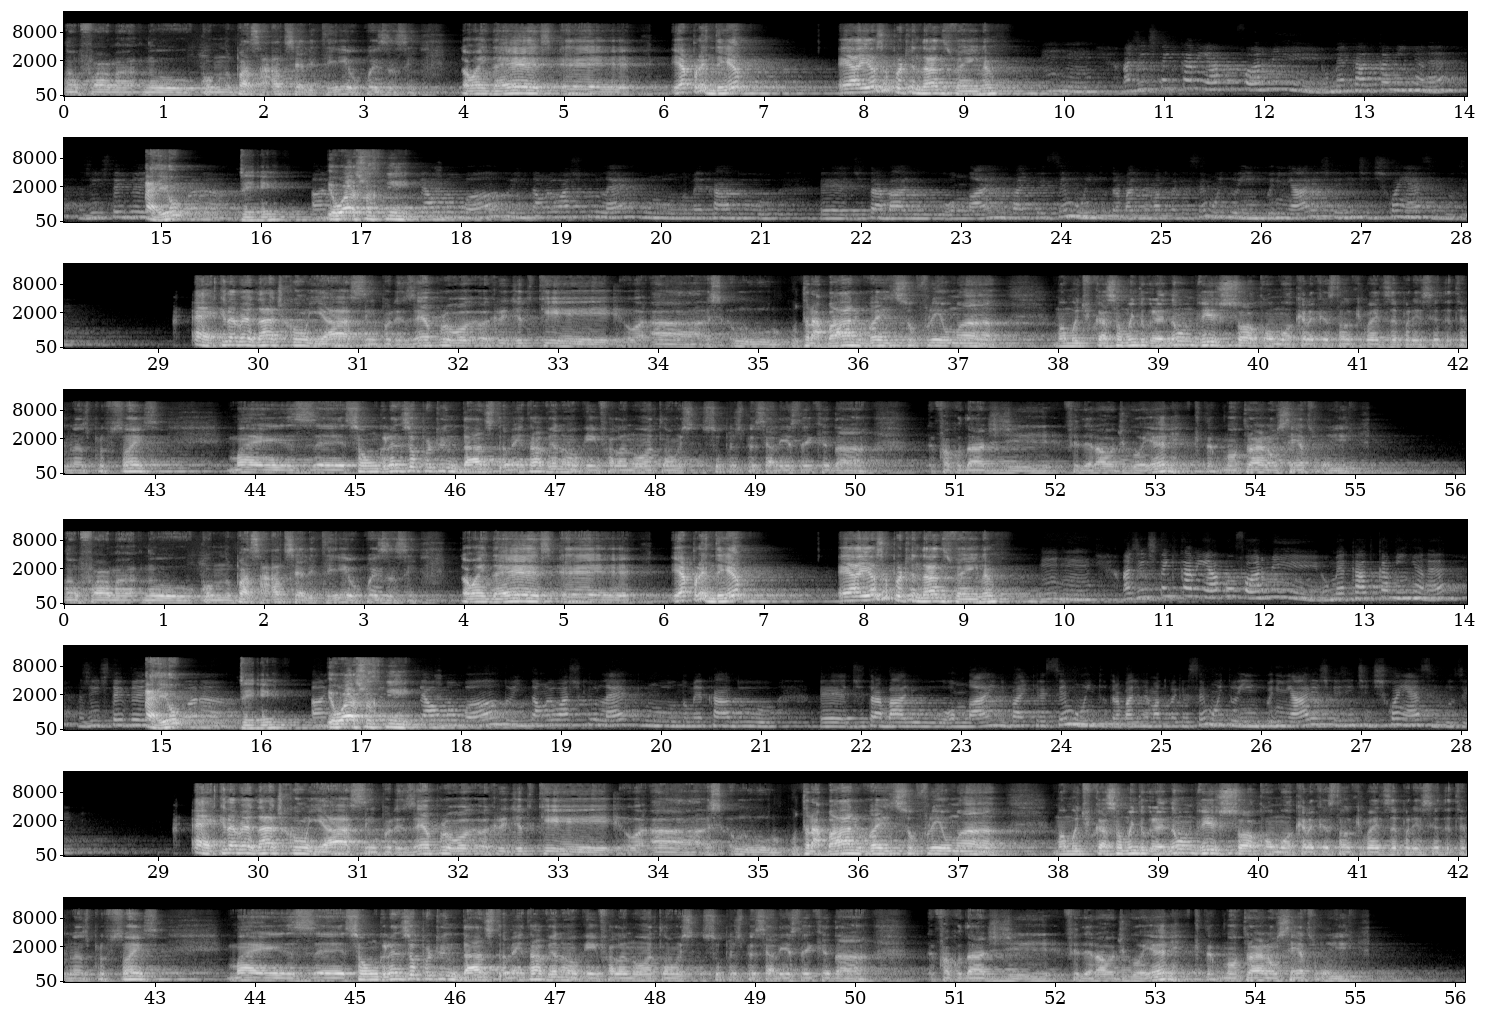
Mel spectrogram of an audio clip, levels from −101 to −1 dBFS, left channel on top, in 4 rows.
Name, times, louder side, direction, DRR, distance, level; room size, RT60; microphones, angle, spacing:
voice 1, 0.0-3.5 4.0-5.7 6.1-6.9 7.7-9.4 14.8-15.3 15.8-16.3 16.7-17.6 29.3-37.7 37.9-43.0 43.3-50.5 50.7-55.1, right 2 dB, 10° right, 0.3 m, -25 dB
voice 2, 3.1-3.8 9.8-13.9 14.2-15.8 16.5-21.2 21.6-28.2, right 3 dB, 60° right, 0.7 m, -37 dB
9.2 x 7.1 x 7.5 m
head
